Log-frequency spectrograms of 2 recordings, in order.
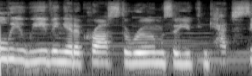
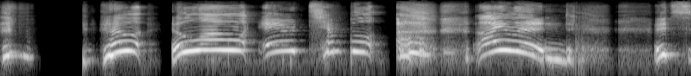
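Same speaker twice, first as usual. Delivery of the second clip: breathless, out-of-breath character voice; 12 semitones higher than usual. Playing a character who just mastered a move, out of breath character voice. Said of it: "he's a little out of breath".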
